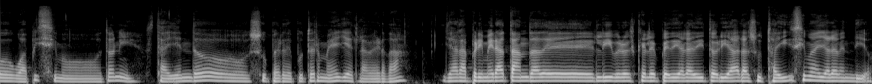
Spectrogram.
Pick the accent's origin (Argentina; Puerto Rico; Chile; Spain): Spain; Seville, Andalusia; voy a ir para allá a intentar darlo todo a mi ciudad natal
